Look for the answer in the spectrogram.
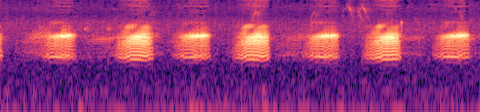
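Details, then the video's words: After rainfall in a rice field, frogs produce strong nasal croaks, each roughly half a second with a trilled texture, repeating a little faster than once per second over soft background noise. "Frog noise after rainfall in the rice field"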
